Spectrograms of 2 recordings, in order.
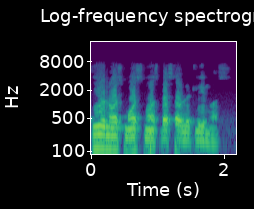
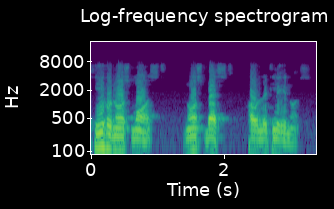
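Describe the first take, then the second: First: It is said at normal speed. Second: It is said slowly.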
